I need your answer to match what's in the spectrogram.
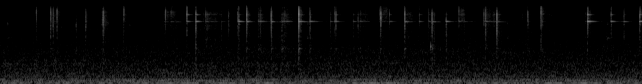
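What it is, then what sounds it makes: Glass liqueur bottle tapped with nails. Long nails tap repeatedly on a tall glass bottle full of orange Melonat liqueur with a paper label, held in the hand. The result is a quiet, irregular run of quick, bright clicks with a faint high glassy ping that dies away almost instantly, over a low steady hum.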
